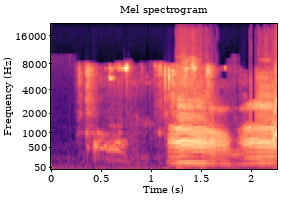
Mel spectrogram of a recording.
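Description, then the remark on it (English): A dog barks loudly, two drawn-out, tonal barks following a softer, fainter vocal sound at the start. “Sorry, Mark Dog right here.”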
